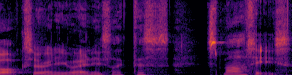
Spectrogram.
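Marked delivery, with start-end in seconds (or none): 1.0-2.2 hushed, put-on, really posh upper-class voice. Retelling a famous boxer's video about Smarties, in a really posh voice. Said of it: "in this like really posh voice".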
